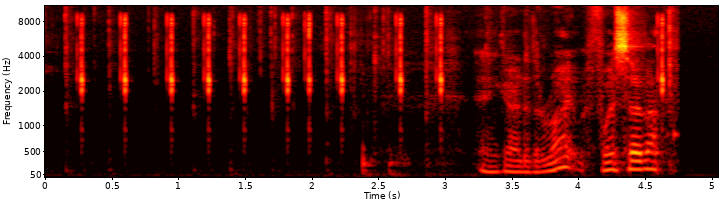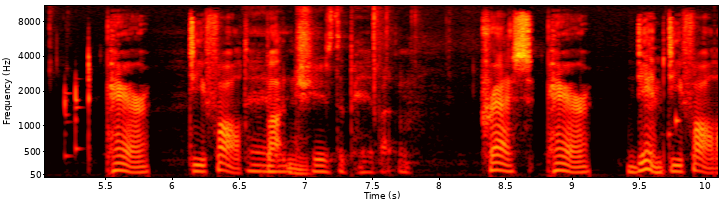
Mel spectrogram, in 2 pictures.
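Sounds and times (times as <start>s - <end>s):
password typed on a computer keyboard: 0.0s - 3.0s
speech: 3.3s - 4.8s, 5.6s - 10.0s.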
